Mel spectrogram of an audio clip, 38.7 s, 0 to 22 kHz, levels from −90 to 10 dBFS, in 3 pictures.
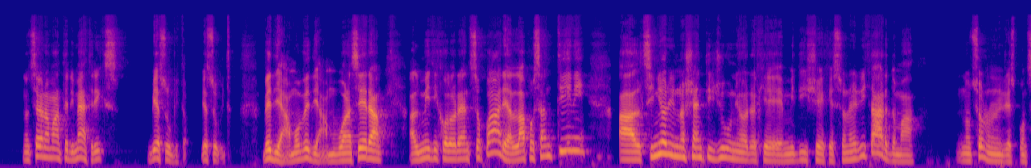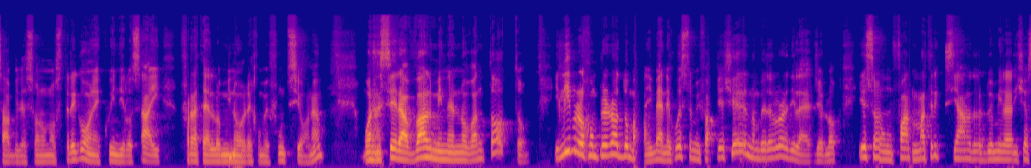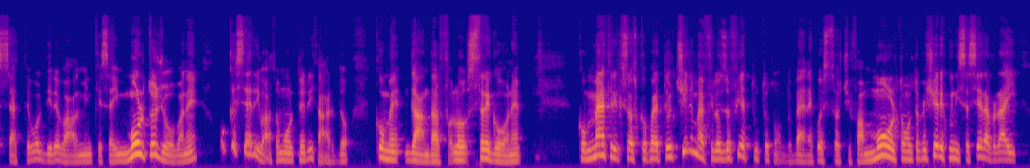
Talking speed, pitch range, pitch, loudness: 170 wpm, 125-185 Hz, 150 Hz, -24 LUFS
